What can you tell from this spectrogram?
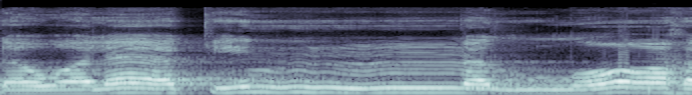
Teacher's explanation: نون مشدد غنہ ہوگا اور اللہ کے لام کو پر پڑھیں گے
